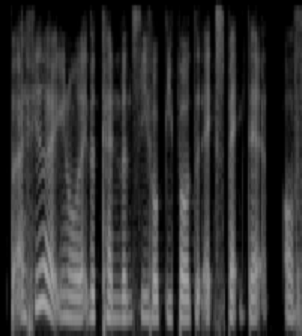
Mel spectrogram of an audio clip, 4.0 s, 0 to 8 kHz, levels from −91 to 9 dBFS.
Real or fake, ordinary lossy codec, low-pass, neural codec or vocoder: fake; none; 7.2 kHz; codec, 16 kHz, 4.8 kbps, FACodec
